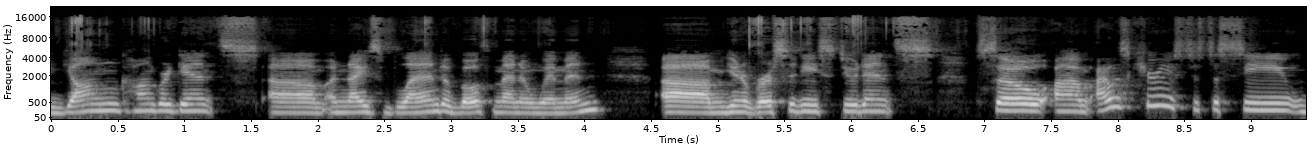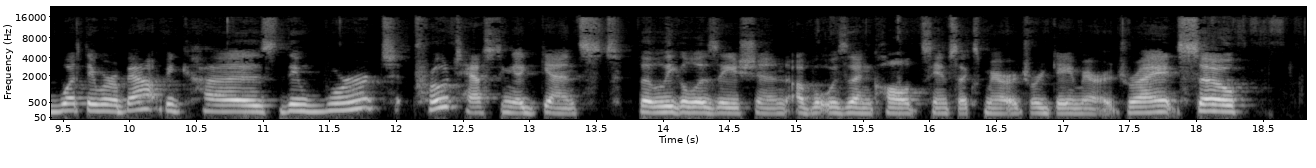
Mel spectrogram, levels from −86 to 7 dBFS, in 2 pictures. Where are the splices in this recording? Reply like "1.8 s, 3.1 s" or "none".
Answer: 12.1 s, 13.8 s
